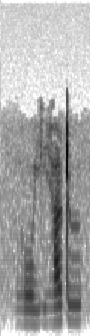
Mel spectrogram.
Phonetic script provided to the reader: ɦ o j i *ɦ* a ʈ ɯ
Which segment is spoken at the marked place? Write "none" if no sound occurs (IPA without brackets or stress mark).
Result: ɦ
